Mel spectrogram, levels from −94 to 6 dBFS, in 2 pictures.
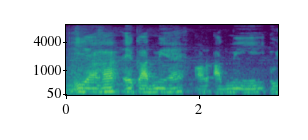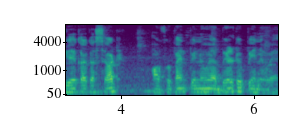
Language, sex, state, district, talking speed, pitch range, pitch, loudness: Hindi, male, Bihar, Jahanabad, 205 wpm, 105-115 Hz, 105 Hz, -23 LUFS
